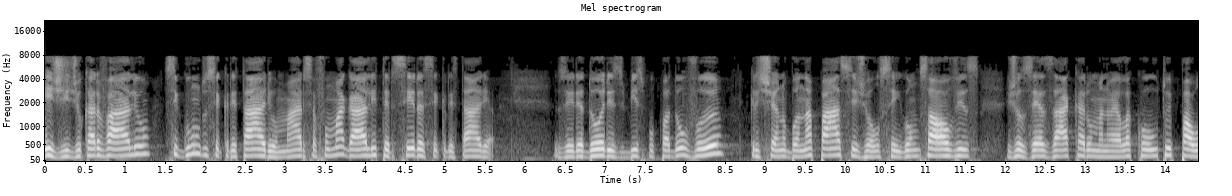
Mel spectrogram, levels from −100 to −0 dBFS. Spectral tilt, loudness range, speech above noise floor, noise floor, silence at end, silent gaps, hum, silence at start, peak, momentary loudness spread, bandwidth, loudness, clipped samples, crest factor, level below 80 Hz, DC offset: -5 dB/octave; 2 LU; 32 dB; -49 dBFS; 0 s; none; none; 0 s; 0 dBFS; 10 LU; 8 kHz; -18 LUFS; under 0.1%; 18 dB; -40 dBFS; under 0.1%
